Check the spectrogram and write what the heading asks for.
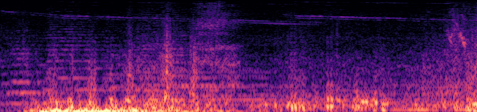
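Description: Action-film sound effects: a loud low rushing roar, strongest in the first second and then fading, with a few sharp hits and a faint falling whine.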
